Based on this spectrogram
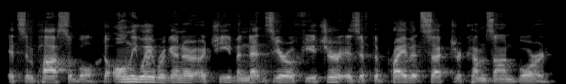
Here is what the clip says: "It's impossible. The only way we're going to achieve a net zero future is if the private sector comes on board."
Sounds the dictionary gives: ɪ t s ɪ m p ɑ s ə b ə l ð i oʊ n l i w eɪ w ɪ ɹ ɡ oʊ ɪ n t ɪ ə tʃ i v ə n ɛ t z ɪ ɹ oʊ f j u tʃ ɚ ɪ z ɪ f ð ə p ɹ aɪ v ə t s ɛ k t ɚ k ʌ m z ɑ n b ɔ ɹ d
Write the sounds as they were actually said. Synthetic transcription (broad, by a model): ɪ t s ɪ m p ɑ s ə b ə l ð i oʊ n l i w eɪ w ɪ ɹ ɡ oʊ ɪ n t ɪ ə tʃ i v ə n ɛ t z ɪ ɹ oʊ f j u tʃ ɚ ɪ z ɪ f ð ə p ɹ aɪ v ə t s ɛ k t ɚ k ʌ m z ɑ n b ɔ ɹ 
